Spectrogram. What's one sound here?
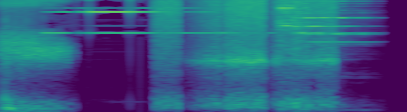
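Ice bursts and shatters with a sharp crash.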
